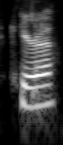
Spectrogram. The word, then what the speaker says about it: Ciara: always tell people is it's pronounced like Keira Knightley but the nightly silent but the nightly flat Kira her and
